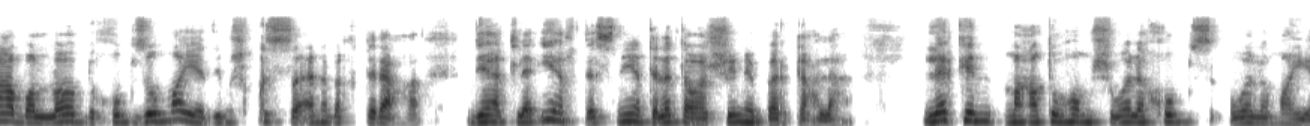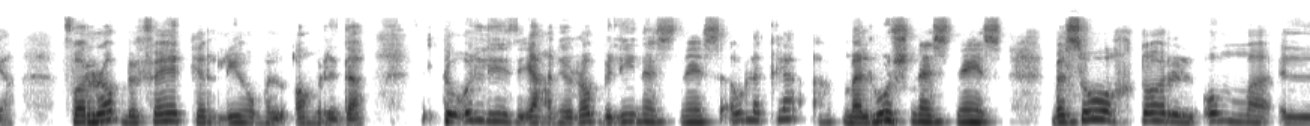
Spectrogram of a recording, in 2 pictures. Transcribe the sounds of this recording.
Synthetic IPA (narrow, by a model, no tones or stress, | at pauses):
aʕbɑlˤːɑːbɪxobzwmɑjːɑd̪iːmɪʃqɨsˤːɑʔænæbæxt̪æɾaʕhæ | d̪iːhæklæʔiːhæħt̪æsnɪjːæt̪ælæːt̪̬æwʕeʃɾiːnebbɑɾˤkaʕlæhæ | læːkɪnmaʕɑt̪ˤiɦʊmʃwælːæxobz̥wælːæmɑjːɑ | færˤːɑbːfæːkɪɾliːhʊmɪlʔɑmɾd̪æt̪ʔuːlːijaʕnirˤːɑbːliːnæːsnæːsʔæ̰ʔulːæklæʔmælɦuːʃnæːsnæːsbæs̬ːhowːæxt̪ɑːɾˤɪlʔʊmːæɪ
